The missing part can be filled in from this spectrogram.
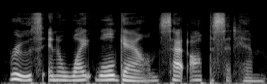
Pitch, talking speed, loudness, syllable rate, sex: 190 Hz, 200 wpm, -18 LUFS, 5.3 syllables/s, female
